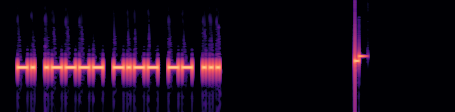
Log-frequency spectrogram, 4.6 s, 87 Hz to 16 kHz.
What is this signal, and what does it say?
Morse code, heard as a keyed tone, about 36 wpm, 690 Hz. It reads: N1YMS
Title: USA Call Signs - 5 Characters - 3x Character Spacing - 35wpm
